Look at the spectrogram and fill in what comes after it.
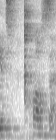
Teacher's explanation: It's Xhosa. There's a click in there.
